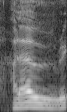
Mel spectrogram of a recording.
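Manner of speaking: put-on Liverpudlian accent. Imitating a friend as if he came from liverpool: liverpool accent. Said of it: "from where [name] came, Liverpool?".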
